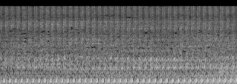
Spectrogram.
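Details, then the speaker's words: John Deere Sabre riding mower idling shortly after start: light fast tick over each firing beat; hydraulic lifter tick expected to clear after a minute. "that lifter noise should go away we'll give it a minute here"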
